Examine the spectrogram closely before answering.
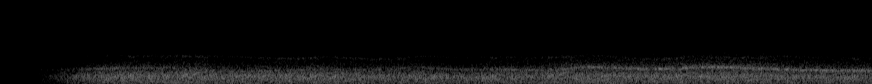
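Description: A huge machine rumbles and groans steadily.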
